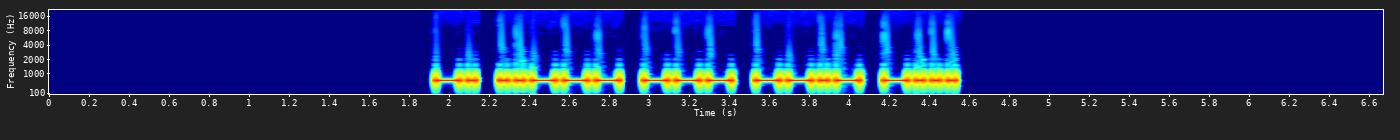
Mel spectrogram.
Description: Morse code, heard as a keyed tone, about 30 wpm, 700 Hz. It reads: N2OQB
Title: USA Call Signs - 5 Characters - Repeated 3x - 30wpm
